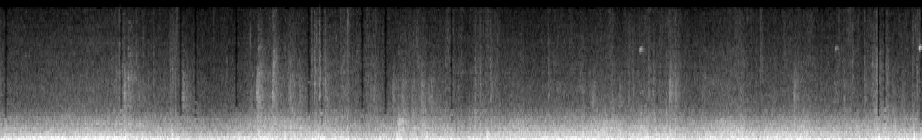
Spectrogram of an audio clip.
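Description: The bus interior rattles and creaks over the road.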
